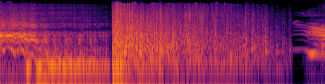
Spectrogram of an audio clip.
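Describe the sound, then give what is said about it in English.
A horse lets out a loud, wavering whinny, then a sudden heavy crash of breaking wood and shattering glass erupts and clatters away for about two seconds, as Pierre, walking down the street, is hit by a horse and cart. “Pierre was walking down the street when he was hit by a horse and cart.”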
